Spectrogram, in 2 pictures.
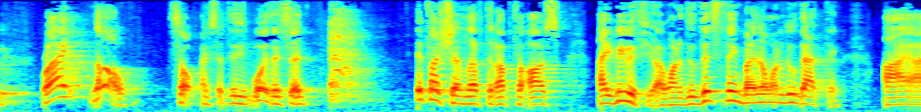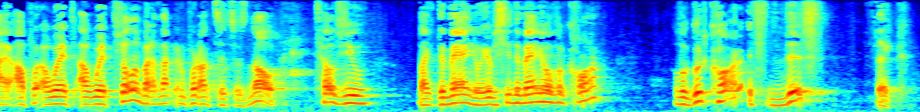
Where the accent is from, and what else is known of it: United States; accent: American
